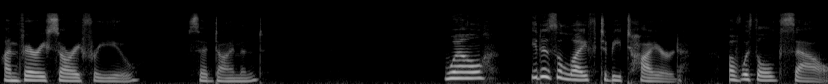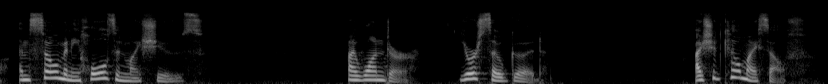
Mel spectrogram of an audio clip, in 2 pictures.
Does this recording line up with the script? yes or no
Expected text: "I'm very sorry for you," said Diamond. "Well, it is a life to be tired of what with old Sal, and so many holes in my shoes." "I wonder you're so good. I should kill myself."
no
